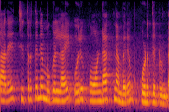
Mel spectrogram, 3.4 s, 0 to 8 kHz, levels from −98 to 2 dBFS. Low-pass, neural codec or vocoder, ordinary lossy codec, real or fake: none; none; none; real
